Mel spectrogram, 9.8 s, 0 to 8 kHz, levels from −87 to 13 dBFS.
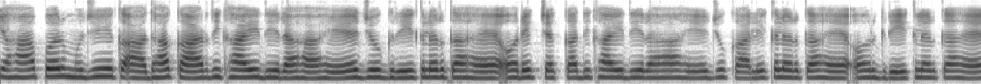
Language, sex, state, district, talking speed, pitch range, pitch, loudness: Hindi, female, Odisha, Khordha, 195 wpm, 235-260 Hz, 250 Hz, -15 LUFS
